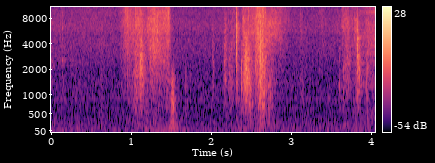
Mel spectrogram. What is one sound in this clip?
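A sheet of paper rustles.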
